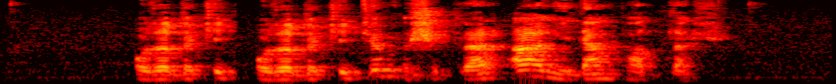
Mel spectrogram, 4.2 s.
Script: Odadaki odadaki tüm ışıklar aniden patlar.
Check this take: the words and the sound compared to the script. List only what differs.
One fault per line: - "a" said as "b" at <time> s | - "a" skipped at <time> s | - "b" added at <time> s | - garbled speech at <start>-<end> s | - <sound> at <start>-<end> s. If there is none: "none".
none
